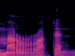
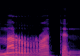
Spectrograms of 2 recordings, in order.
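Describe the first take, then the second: No difference in how they are said.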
